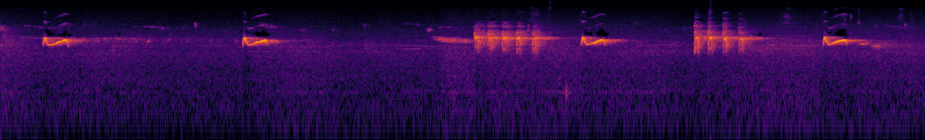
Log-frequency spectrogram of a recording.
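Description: Yellow-bellied Flycatcher giving short, clear rising whistles about every two seconds, with a few harsher, buzzy notes mixed in.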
